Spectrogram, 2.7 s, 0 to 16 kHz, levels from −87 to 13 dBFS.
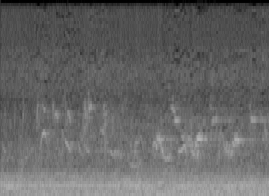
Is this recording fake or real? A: real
